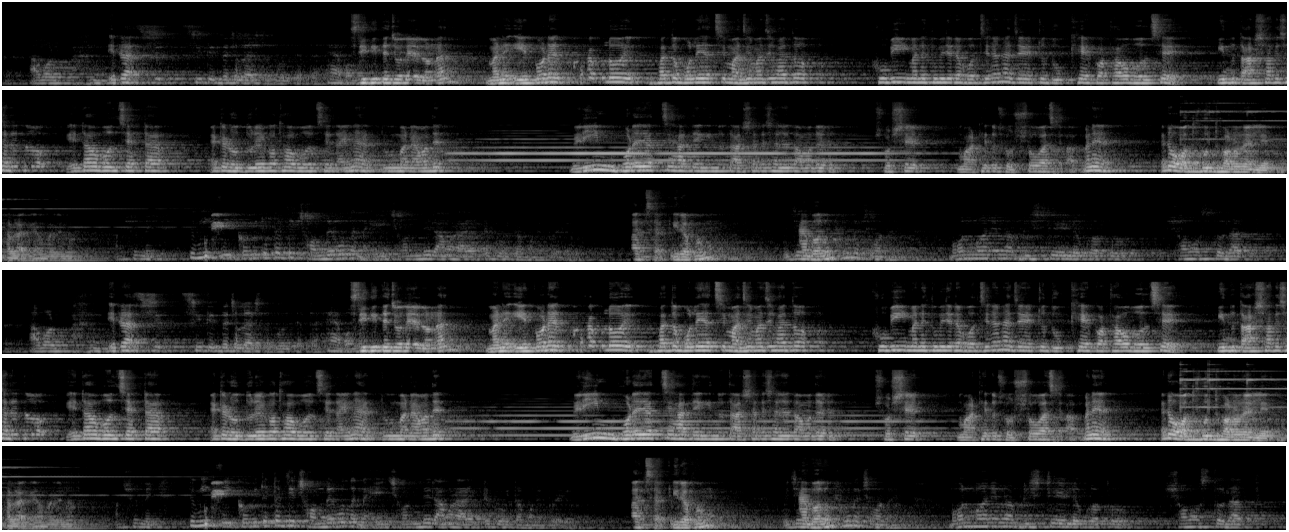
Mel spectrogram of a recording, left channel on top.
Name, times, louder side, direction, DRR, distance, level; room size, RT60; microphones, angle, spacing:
voice 1, 0.3-1.1 1.4-3.6 4.9-5.2 12.2-12.4 26.8-31.5 32.0-32.9 33.5-34.7 35.2-37.1 37.3-38.2, right 1 dB, 50° right, 4 dB, 1.7 m, -36 dB
voice 2, 1.1-1.4 3.5-8.3 8.7-11.9 12.1-14.6 14.9-17.4 18.5-21.3 21.6-22.1 22.4-24.0 24.4-26.5 27.8-27.9 32.0-32.8 33.7-34.1, right 1 dB, 20° right, 11 dB, 0.6 m, -26 dB
Wind instrument woodwind instrument, 15.9-22.1, left 5 dB, 60° left, 3.5 m, -34 dB
Bell / Squeak, 24.6-27.1, right 12 dB, 65° right, 0.7 m, -36 dB
29.5 x 13.5 x 8.2 m, 2.9 s
head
